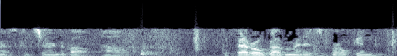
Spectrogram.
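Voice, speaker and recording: Audible room echo and noticeable background noise surround the voice. A man speaks at medium pitch with fairly even intonation. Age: 60s. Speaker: citizen speaking at public comment. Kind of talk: public comment. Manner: halting.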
